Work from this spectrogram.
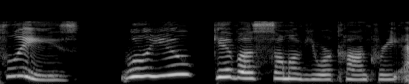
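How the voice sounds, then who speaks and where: A woman puts on a character voice, speaking very slowly in a high pitch with very wide pitch swings. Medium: read story. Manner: polite, in unison.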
